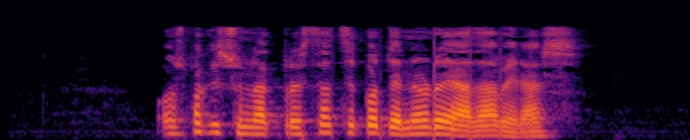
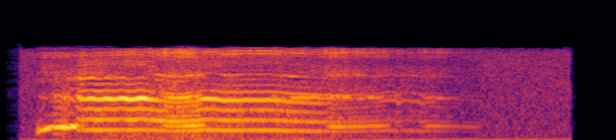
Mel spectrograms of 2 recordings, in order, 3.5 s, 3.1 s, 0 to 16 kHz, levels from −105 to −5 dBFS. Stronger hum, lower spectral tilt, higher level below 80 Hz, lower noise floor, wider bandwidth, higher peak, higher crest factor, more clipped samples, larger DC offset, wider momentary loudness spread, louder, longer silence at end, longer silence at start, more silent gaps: neither; second, -4 dB/octave vs -7.5 dB/octave; second, -74 dBFS vs -52 dBFS; first, -85 dBFS vs -49 dBFS; first, 8 kHz vs 4.6 kHz; second, -18 dBFS vs -6 dBFS; about the same, 20 dB vs 16 dB; neither; second, under 0.1% vs 0.4%; second, 12 LU vs 19 LU; second, -35 LUFS vs -20 LUFS; second, 0.6 s vs 0.85 s; first, 0.8 s vs 0.2 s; neither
